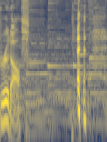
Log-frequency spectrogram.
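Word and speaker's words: Rudolf: it's just this anyway this guy's name is pronounced rudolph you must hate grandfather for giving him that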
